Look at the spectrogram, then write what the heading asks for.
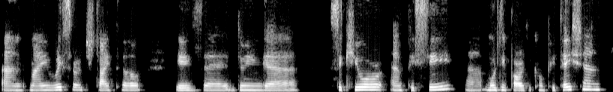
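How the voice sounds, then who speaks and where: Slow, hesitant woman on a dull, dry recording. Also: mid-range voice, fairly even intonation, warm tone, no echo. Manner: hesitant, many "uh" pauses. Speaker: PhD student. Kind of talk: interview answers.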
